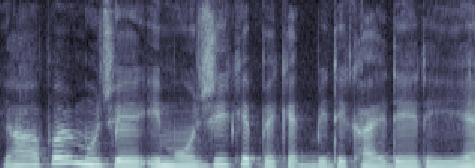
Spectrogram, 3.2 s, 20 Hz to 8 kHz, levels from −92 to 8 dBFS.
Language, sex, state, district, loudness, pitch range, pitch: Hindi, female, Arunachal Pradesh, Longding, -15 LUFS, 190-225 Hz, 200 Hz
